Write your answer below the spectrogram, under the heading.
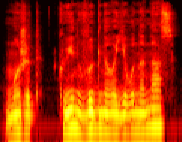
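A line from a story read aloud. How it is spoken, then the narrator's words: Hopeful whisper. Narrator (Russian): с надеждой прошептал он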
